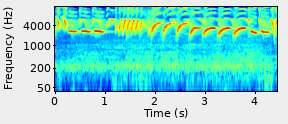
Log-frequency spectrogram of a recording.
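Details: Song of a young canary, played to prompt other canaries to sing. It has flat whistled notes, then a quick buzzy burst, then a run of loud arching down-slurred notes, ending on level whistles.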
